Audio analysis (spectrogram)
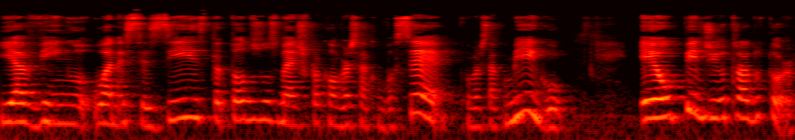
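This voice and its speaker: A woman speaks with a Brazilian accent at a fairly high pitch. Her pace is moderate and her pitch varies in an ordinary way. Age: 30s. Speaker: vlogger. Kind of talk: casual talk to camera.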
